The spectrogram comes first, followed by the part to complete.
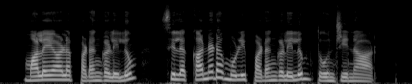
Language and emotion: Tamil, neutral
